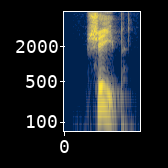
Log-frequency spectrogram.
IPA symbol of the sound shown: iː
